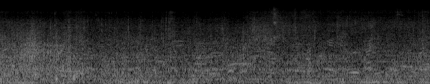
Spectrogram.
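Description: Faint, distant voices of people on a ski slope over a steady low outdoor rumble.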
